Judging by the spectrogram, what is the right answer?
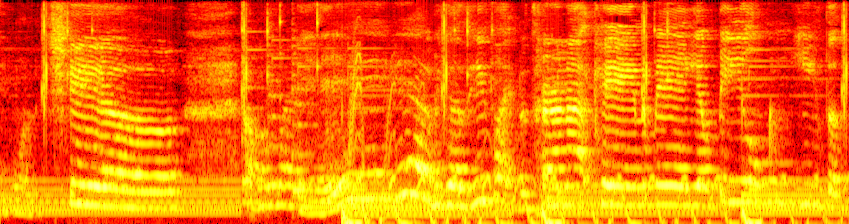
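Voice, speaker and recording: A young Florida vlogger tells an animated, slangy storytime straight to her viewers from a small indoor bathroom, gesturing a lot and tossing in asides. Her mid-range voice comes from a phone on a stand at mid-distance, so it sounds off-mic and echoey, with faint music behind her.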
